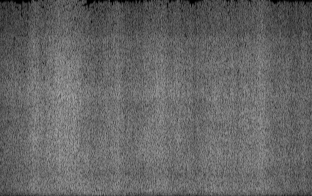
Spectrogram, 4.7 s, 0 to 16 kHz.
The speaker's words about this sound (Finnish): Kun aalto lyö rantaan kerran sekunnissa, sen taajuus on 1 hertsi. Kun aalto lyö rantaan 2 kertaa sekunnissa, sen taajuus on 2 hertsiä.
